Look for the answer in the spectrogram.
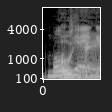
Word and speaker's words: Mojang: Oh, Mojang AB.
